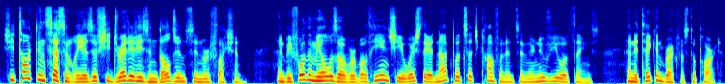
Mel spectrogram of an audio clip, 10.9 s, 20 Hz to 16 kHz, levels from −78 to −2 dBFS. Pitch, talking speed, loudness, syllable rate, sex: 155 Hz, 215 wpm, -20 LUFS, 5.9 syllables/s, male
